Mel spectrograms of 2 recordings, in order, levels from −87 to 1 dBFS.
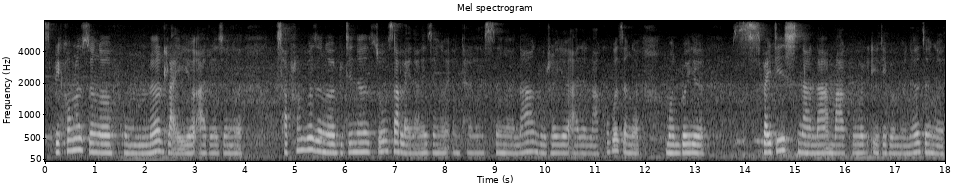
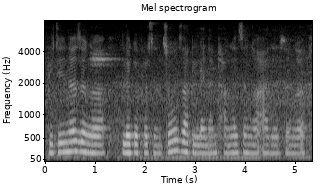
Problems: constant background noise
